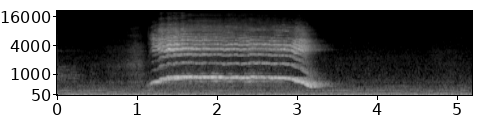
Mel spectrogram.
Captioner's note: shouting loudly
